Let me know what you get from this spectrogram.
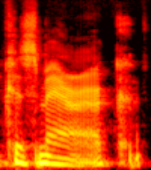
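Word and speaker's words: Kacsmaryk: is Judge Matthew Kaczmarek. I think I said that right. – Mm-hmm. You did.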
